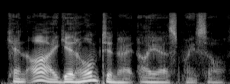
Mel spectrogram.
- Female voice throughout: No, male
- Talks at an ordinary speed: No, fast, 210 wpm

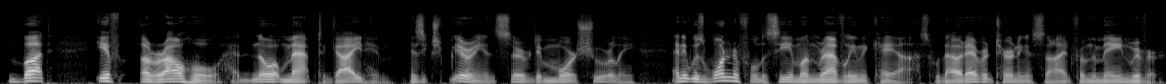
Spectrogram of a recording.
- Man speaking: Yes, male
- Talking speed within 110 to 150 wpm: No, average, 170 wpm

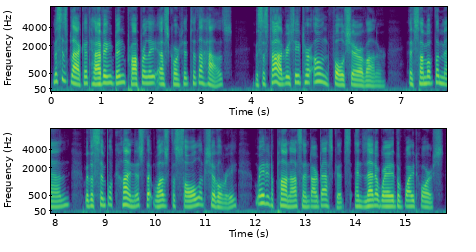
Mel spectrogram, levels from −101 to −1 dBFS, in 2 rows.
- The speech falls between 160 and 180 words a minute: Yes, average, 170 wpm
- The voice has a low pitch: No, medium, 170 Hz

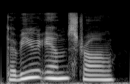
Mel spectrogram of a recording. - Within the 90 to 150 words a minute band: Yes, average, 140 wpm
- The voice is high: Yes, very high, 255 Hz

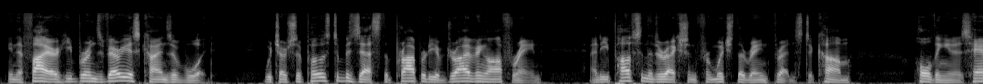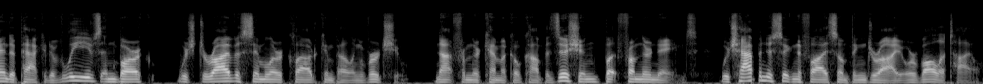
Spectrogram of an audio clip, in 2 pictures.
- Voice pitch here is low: Yes, low, 110 Hz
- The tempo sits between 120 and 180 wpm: No, fast, 205 wpm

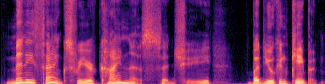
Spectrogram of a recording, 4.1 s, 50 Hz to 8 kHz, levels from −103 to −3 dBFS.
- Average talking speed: Yes, average, 175 wpm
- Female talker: No, male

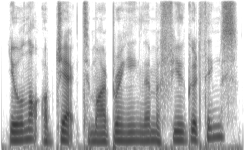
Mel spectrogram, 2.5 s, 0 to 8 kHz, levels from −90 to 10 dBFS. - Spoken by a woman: No, male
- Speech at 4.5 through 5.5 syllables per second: No, 6.3 syllables/s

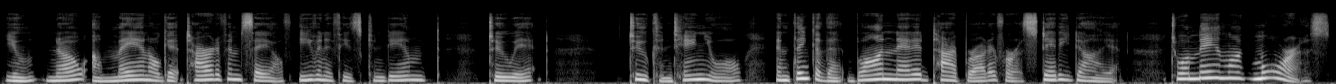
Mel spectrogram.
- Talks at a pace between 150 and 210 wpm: No, slow, 135 wpm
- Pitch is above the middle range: Yes, high, 195 Hz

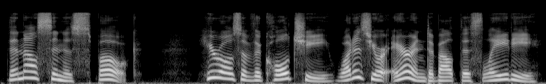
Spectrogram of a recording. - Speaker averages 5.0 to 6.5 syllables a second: No, 4.7 syllables/s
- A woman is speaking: Yes, female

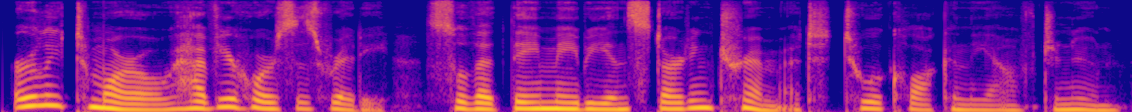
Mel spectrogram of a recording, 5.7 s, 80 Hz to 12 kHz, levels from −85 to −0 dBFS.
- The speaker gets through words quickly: Yes, fast, 225 wpm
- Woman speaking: Yes, female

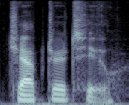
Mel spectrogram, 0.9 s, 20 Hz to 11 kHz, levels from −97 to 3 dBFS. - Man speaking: Yes, male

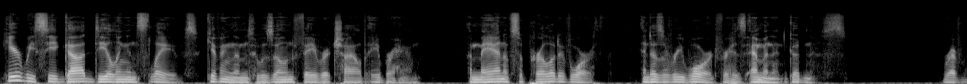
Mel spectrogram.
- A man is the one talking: Yes, male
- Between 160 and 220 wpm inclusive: Yes, average, 175 wpm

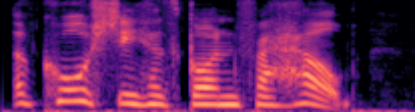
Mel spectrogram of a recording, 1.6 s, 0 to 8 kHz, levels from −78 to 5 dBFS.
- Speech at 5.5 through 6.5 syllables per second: Yes, 6.4 syllables/s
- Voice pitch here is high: Yes, high, 230 Hz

